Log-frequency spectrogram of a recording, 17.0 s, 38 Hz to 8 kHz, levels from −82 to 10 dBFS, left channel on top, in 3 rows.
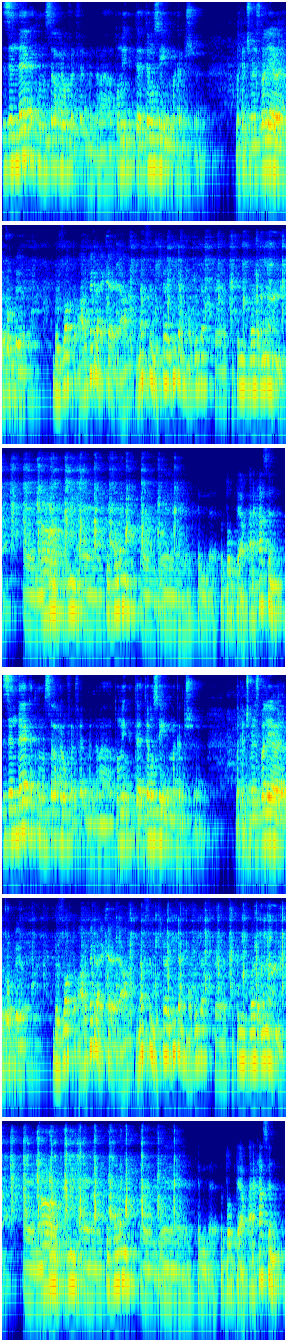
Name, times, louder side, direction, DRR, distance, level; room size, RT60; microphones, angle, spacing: voice 1, 0.0-4.0 4.7-6.2 12.1-12.5, right 1 dB, 80° right, 0 dB, 2.2 m, -26 dB
sound 1, 4.5-15.0, right 4 dB, 55° right, 1.2 m, -35 dB
voice 2, 6.7-11.3 11.8-16.8, right 2 dB, 20° right, 6 dB, 0.5 m, -29 dB
11.0 x 6.3 x 7.1 m, 1.2 s
head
